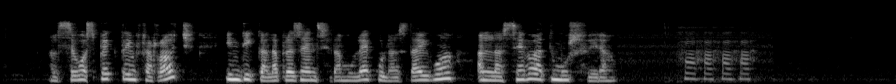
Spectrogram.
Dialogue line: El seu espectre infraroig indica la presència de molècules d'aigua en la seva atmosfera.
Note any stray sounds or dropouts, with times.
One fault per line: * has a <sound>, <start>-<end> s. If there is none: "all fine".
* has a laugh, 6.6-7.6 s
